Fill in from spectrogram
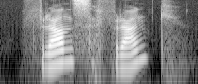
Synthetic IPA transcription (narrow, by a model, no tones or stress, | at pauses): fɾansfɾaŋk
